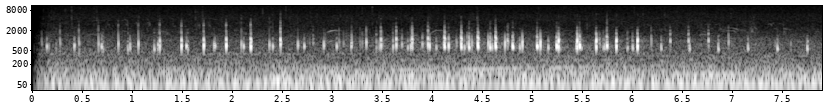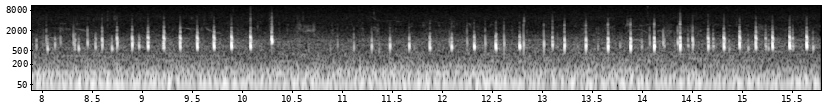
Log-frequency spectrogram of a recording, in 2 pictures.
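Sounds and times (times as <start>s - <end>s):
Oregon spotted frog Rana pretiosa clicking call: 0.1s - 15.7s.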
